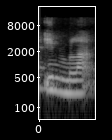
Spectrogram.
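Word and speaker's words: إملاء: Ini kalau tulisannya gini tuh bacanya imla ya.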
